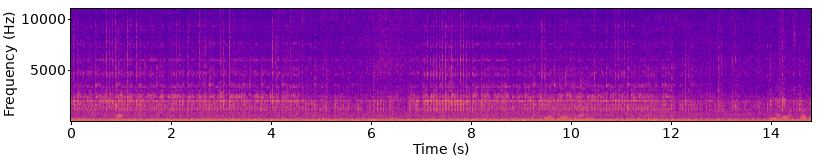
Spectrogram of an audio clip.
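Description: A car engine runs steadily at a moderate level while the drivetrain rattles in second gear. Faint knocking repeats throughout, with no clear pauses.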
